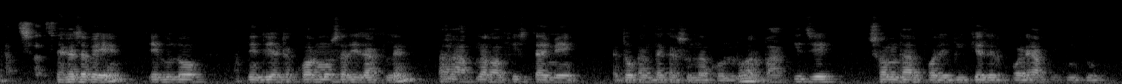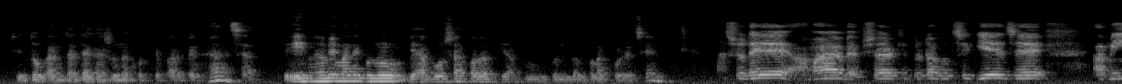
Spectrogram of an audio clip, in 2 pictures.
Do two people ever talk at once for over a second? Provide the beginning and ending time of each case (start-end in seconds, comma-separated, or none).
none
